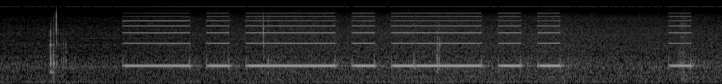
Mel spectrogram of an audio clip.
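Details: Old laptop at startup counting memory: uneven bursts of shrill beeps, a couple per second; something wrong, cause unknown, optical drive suspected.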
